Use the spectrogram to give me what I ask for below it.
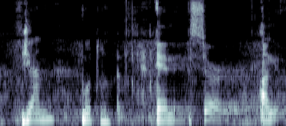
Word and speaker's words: Cem: Jeem Mutlu.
